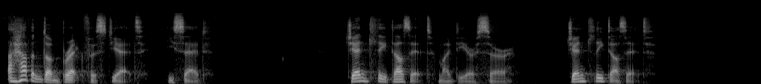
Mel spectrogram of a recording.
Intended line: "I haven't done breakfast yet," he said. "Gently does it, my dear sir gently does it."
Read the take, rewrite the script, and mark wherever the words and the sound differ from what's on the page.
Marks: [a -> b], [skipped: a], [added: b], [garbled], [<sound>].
"I haven't done breakfast yet," he said. "Gently does it, my dear sir gently does it."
